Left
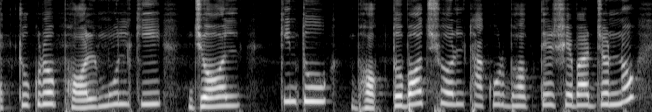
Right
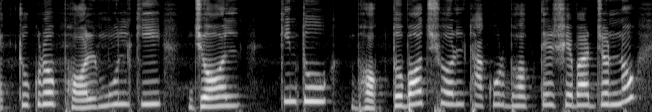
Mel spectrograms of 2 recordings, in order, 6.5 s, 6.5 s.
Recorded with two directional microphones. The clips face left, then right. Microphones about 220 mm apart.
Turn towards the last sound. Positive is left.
turn(degrees=40)  # may be behind; listen again after turning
